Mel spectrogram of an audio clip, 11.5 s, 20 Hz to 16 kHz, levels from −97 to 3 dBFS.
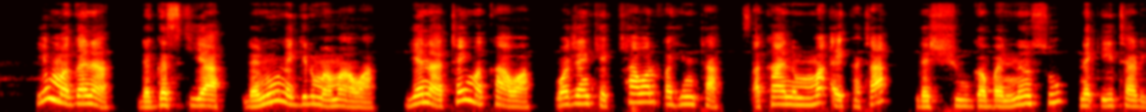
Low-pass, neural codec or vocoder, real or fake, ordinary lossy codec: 14.4 kHz; vocoder, 44.1 kHz, 128 mel bands, Pupu-Vocoder; fake; AAC, 64 kbps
